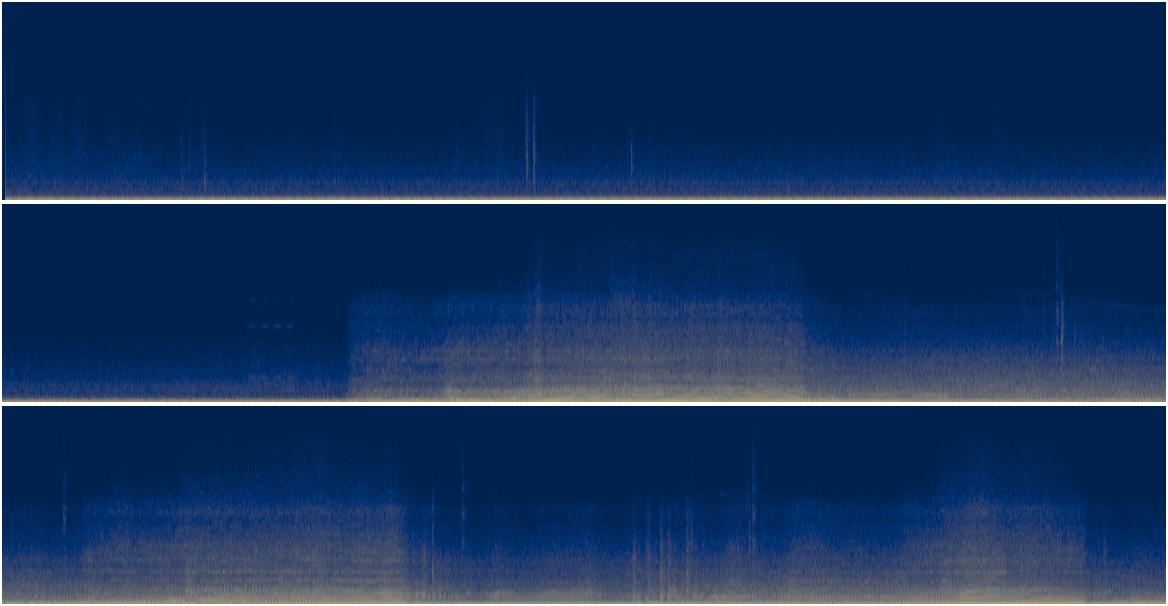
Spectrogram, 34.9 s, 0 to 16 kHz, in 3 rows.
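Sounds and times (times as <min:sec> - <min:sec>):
car engine revving: 0:15.1 - 0:34.9.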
